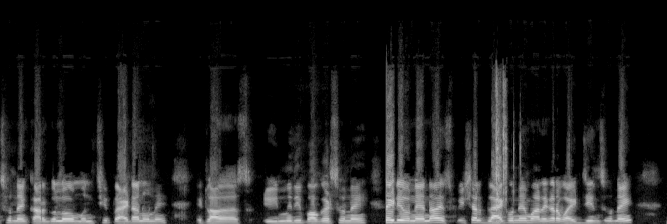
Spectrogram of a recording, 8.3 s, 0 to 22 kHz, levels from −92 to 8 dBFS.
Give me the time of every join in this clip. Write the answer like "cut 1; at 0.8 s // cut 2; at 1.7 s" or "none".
cut 1; at 4.8 s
